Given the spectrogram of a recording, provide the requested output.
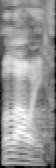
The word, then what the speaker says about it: Malawi: Is it Malawi? – Malawi, correct.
